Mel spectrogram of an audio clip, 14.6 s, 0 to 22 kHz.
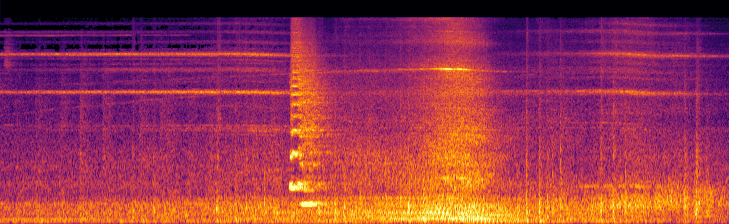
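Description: Greater Anglia Class 755 multiple unit pulling out and running past close by, its rumble and wheel noise swelling to a peak then easing off. A short horn blast sounds about six seconds in, the loudest moment, over a thin steady high whine.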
